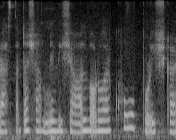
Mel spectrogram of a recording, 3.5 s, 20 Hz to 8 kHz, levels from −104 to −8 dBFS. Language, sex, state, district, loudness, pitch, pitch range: Bengali, female, West Bengal, Purulia, -40 LUFS, 220 Hz, 205-230 Hz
